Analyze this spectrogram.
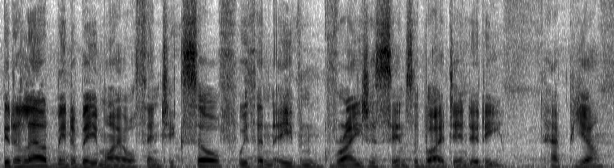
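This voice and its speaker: This man talks at a very fast pace in an Australian accent. His intonation is monotone and flat, with noticeable background noise behind him. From Australia, Wollongong, New South Wales. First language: Portuguese. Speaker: news presenter. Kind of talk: scripted narration.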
